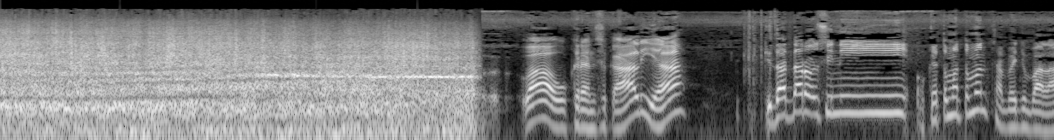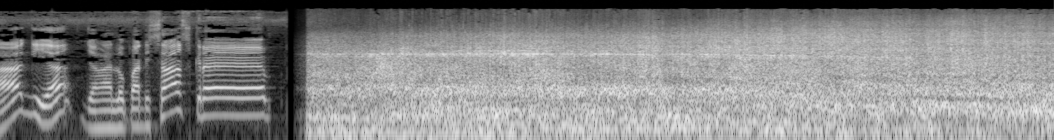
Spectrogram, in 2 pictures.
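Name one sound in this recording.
A jet airliner's engines roar loudly as it speeds down a runway.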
